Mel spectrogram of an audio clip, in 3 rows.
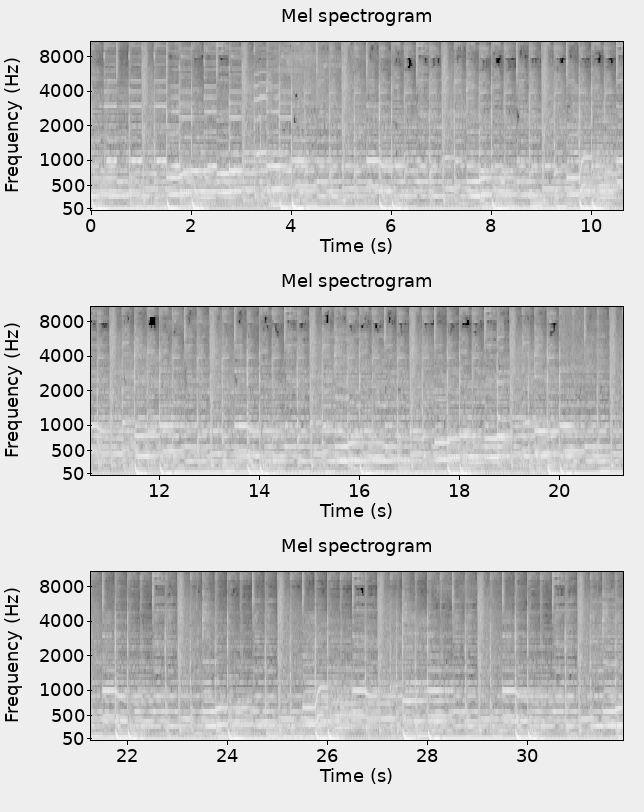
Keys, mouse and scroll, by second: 1.1-4.3 drag, 5.4 click, 6.6-7.8 drag, 7.9-9.3 drag, 9.4-13.0 drag, 13.2-14.4 drag, 15.2-20.4 drag, 21.8-23.5 drag, 25.5-30.7 drag.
